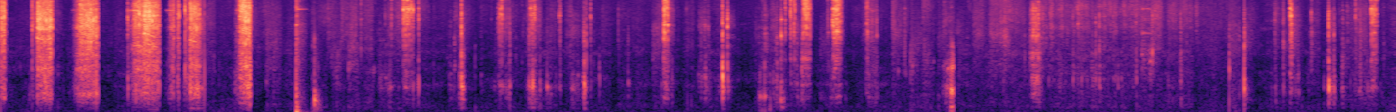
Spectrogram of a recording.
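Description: Transmission oil pan bolts being run in with a ratchet and socket: a quick series of ratchet strokes, about two a second, over the first few seconds, then scattered clicks and taps of metal tools on the bolts.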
